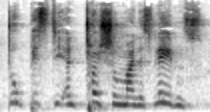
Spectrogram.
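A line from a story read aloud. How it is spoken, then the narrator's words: Repeated screaming. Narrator (German): schrie sie immer wieder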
